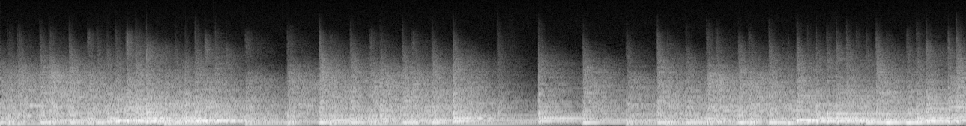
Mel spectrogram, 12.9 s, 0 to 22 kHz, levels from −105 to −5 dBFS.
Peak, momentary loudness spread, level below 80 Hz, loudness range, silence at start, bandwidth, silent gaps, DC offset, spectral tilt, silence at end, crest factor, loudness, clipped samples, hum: -4 dBFS; 10 LU; -40 dBFS; 5 LU; 0 s; 4.5 kHz; none; under 0.1%; -11.5 dB/octave; 0 s; 14 dB; -19 LUFS; under 0.1%; none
